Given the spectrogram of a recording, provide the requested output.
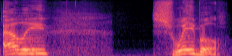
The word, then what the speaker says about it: Schwebel: All right, we are here with Eli Schwebel. – That's right. – Did baby. – I say it correctly? – You did.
